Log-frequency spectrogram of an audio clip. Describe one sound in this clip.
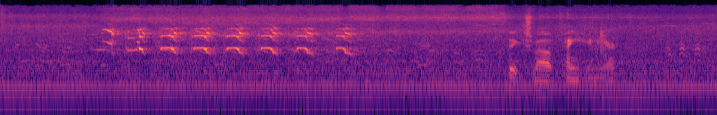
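Gulls cry out in a series of sharp calls.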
